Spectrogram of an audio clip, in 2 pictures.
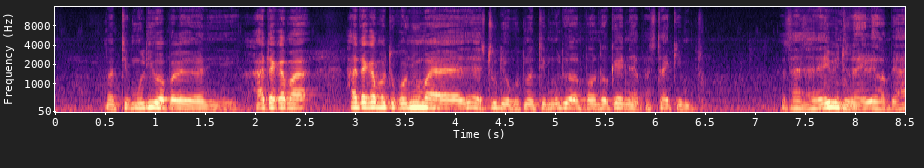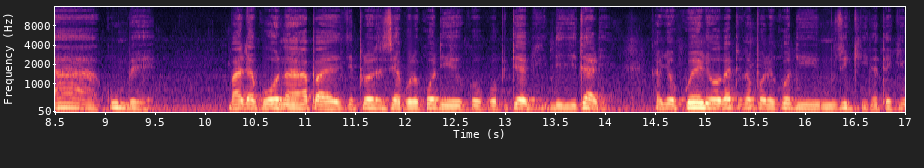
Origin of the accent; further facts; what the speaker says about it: Masasi, Mtwara, Tanzania; born there; ni mzaliwa wa wilaya Masasi, kwa ni Mtwara.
